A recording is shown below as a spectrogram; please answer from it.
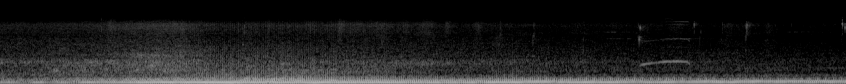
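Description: A motor vehicle engine running steadily, a low hum that grows louder about a second in and then holds. A short high chirp sounds near the end.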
